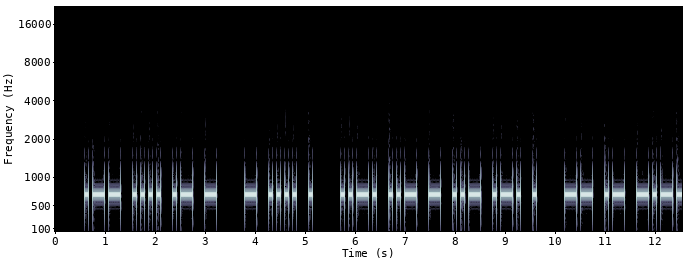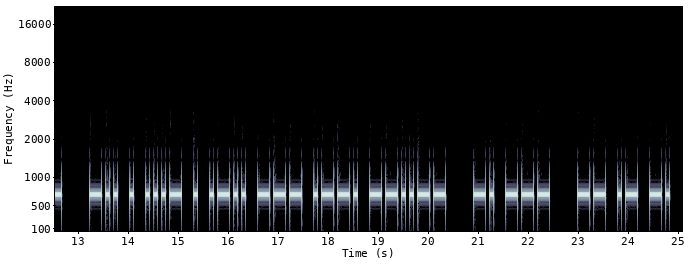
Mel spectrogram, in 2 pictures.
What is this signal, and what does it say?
Morse code, heard as a keyed tone, about 15 wpm, 700 Hz. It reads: WHAT THE FUTURE MAY DEVELOP, NO MAN
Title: Sentences from Top 1000 Words - Review Part 2 - 15wpm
